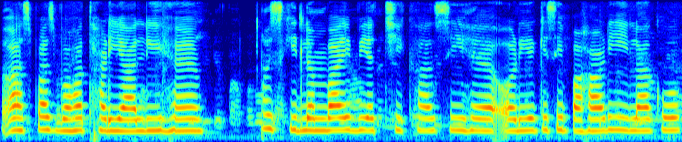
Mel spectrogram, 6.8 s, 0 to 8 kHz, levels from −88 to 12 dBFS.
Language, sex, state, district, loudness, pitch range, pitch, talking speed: Hindi, female, Bihar, Katihar, -16 LUFS, 245-260 Hz, 255 Hz, 140 wpm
